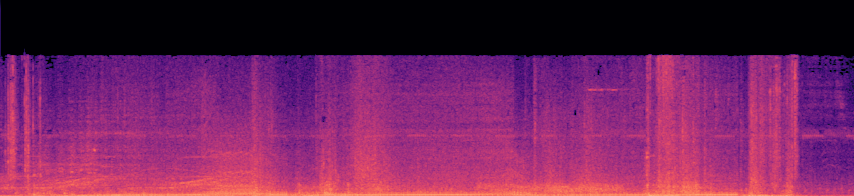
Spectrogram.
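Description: A video game car engine revs as it drives.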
